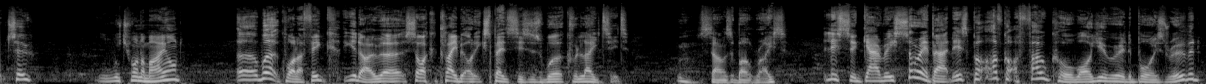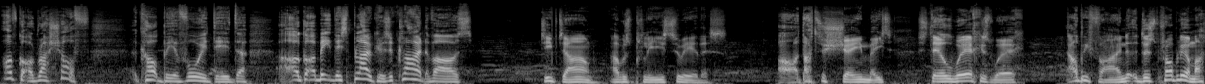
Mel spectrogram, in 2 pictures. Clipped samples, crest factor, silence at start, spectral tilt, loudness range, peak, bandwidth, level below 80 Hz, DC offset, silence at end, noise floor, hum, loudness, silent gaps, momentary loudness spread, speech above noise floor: under 0.1%; 22 dB; 0 s; -4 dB/octave; 3 LU; -2 dBFS; 19 kHz; -50 dBFS; under 0.1%; 0 s; -49 dBFS; none; -22 LUFS; none; 10 LU; 27 dB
